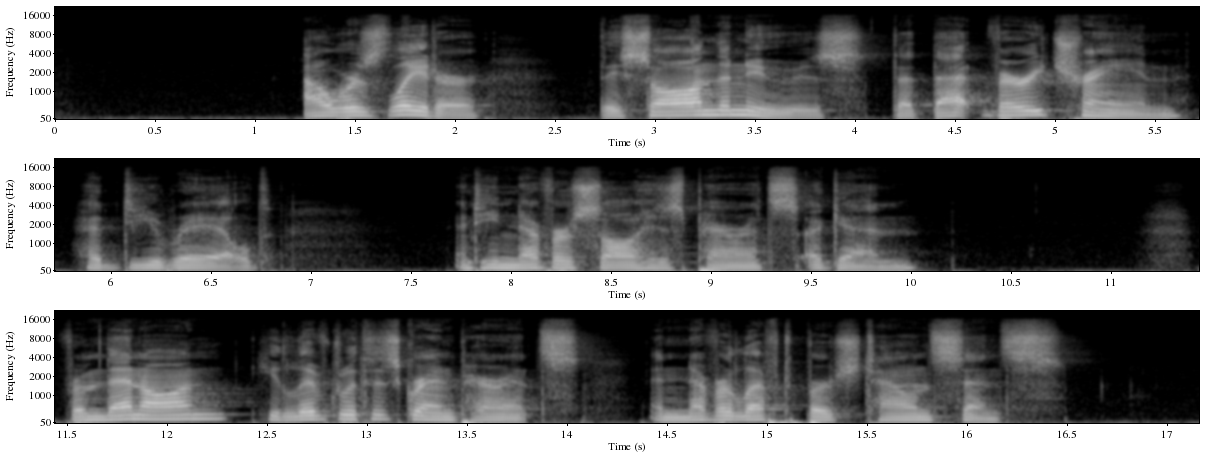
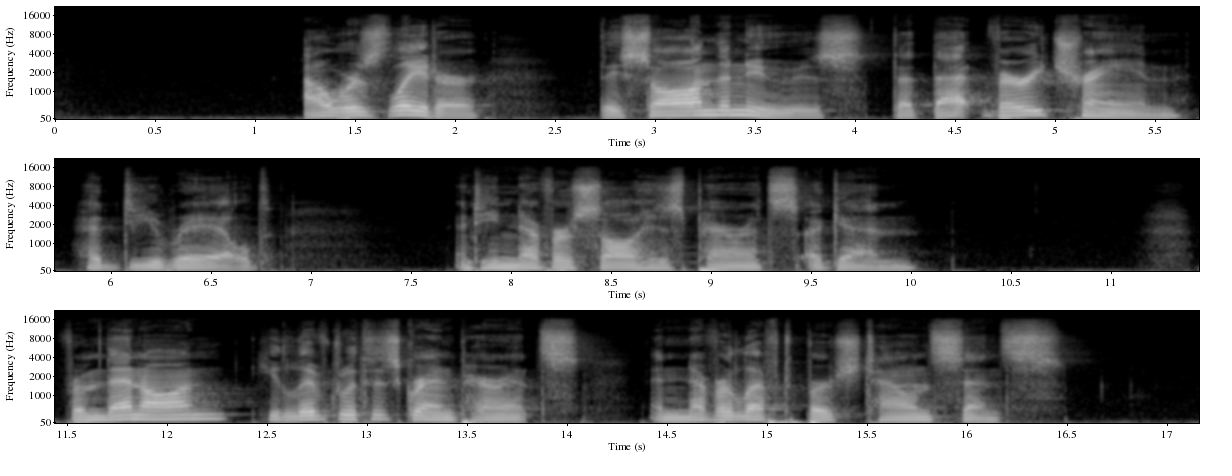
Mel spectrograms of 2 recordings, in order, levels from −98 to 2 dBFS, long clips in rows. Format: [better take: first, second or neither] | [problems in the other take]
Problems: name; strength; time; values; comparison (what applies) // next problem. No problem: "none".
neither | none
